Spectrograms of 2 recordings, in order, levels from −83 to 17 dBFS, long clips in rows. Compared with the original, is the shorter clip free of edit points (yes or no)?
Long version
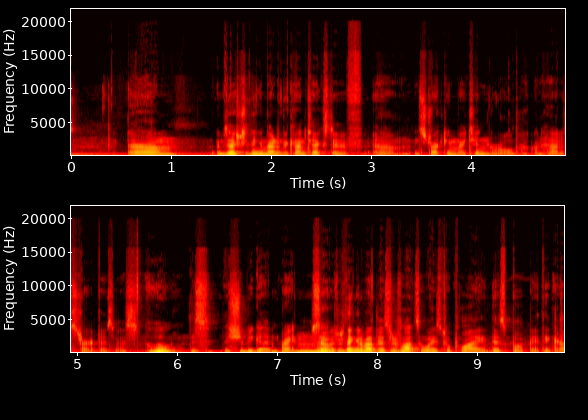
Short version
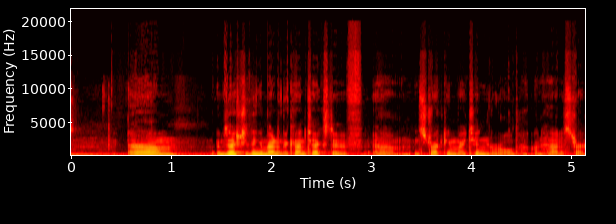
yes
